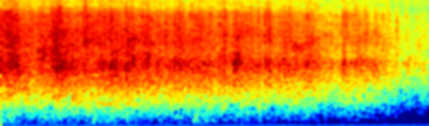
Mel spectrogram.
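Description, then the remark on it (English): A crowd claps steadily for a few seconds in a round of applause for Jesus, a dense wash of many hands applauding, slowly tapering off toward the end with no one speaking. “So let's give Jesus a round of applause.”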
